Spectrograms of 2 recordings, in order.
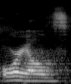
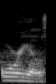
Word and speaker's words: Orioles: instead of Orioles, but it is Orioles, not Oreos.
